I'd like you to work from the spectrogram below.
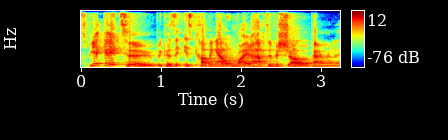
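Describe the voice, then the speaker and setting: A man talks at a very fast pace in a high pitch, his intonation lively. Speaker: gaming podcast host. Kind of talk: casual chat.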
